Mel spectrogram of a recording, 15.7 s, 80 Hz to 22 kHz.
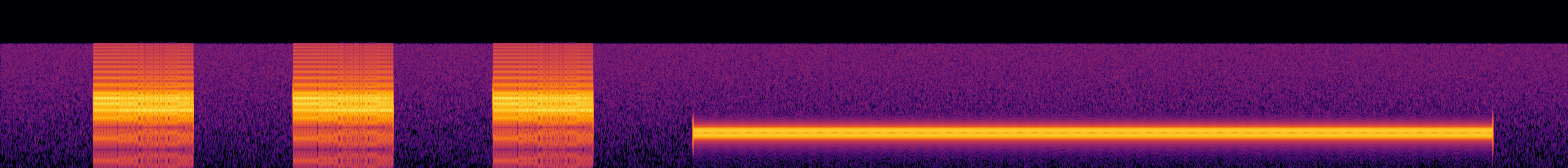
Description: Emergency Alert System (SAME) tones (header bursts, then the 853 and 960 Hz attention tone), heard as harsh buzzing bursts, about 520.83 baud.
